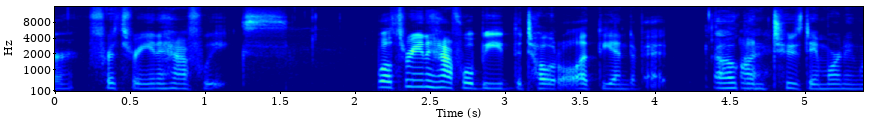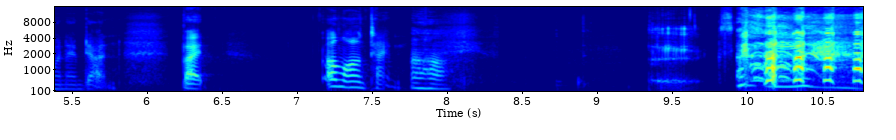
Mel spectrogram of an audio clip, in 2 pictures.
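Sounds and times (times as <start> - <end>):
speech: 0.0 - 1.4, 2.1 - 6.5, 7.2 - 8.2, 9.4 - 10.7
loud burp with low guttural rumble: 9.4 - 9.8.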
